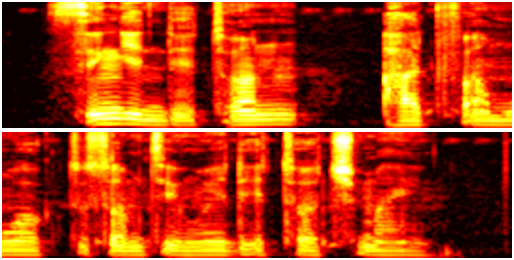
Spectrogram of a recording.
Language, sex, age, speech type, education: Nigerian Pidgin, male, 15-29, spontaneous, tertiary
